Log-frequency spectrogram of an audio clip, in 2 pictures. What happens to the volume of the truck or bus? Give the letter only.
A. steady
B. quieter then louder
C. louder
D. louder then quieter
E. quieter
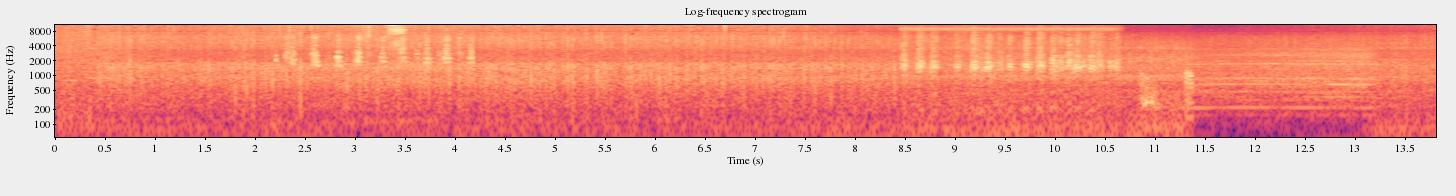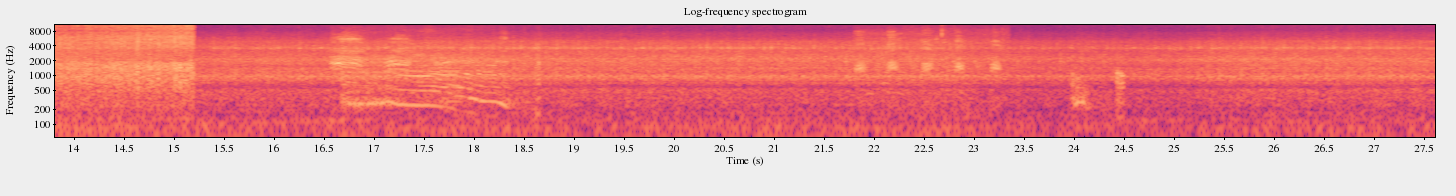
D.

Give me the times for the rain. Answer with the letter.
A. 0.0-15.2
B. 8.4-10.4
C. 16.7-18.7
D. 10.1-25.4
A.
